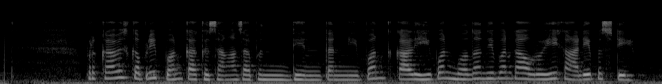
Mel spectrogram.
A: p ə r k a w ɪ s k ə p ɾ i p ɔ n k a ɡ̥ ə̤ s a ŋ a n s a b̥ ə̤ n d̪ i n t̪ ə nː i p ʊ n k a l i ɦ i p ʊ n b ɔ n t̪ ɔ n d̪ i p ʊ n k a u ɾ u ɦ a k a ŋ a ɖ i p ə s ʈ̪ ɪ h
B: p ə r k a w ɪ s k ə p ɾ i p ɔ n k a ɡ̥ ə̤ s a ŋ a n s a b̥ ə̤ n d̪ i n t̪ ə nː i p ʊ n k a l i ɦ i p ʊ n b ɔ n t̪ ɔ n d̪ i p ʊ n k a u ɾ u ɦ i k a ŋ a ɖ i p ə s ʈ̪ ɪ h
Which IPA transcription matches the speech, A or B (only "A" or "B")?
B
